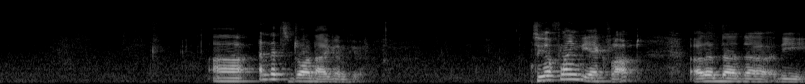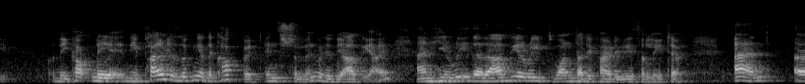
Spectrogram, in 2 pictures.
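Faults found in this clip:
Nothing to flag here; had a good listen and there's no problem to chase down anywhere in the clip.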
